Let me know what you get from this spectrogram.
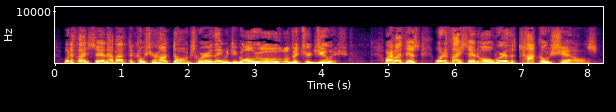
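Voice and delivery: hammed-up offense, building pitch; offended indignation. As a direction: rant like an offended customer. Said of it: "the clerk is offended by that".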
